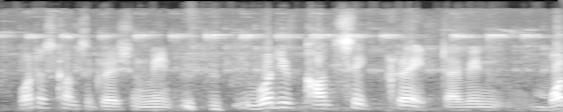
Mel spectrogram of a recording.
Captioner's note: Sadhguru Laughs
